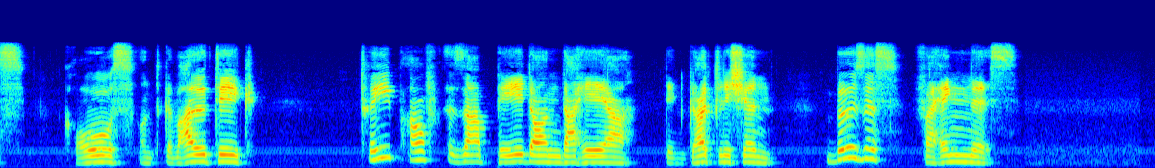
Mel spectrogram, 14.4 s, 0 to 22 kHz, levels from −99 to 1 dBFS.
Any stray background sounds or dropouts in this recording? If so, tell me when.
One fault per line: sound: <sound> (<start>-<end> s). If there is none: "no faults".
no faults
